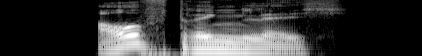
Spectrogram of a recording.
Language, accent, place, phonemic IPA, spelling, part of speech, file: German, Germany, Berlin, /ˈaʊ̯fˌdʁɪŋlɪç/, aufdringlich, adjective / adverb, De-aufdringlich.ogg
- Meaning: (adjective) intrusive, pushy, obtrusive, brash, meddlesome; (adverb) intrusively, obtrusively, importunately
